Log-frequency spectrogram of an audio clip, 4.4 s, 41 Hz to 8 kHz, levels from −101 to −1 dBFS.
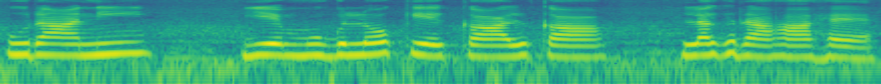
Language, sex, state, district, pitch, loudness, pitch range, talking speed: Hindi, female, Haryana, Rohtak, 250 Hz, -13 LUFS, 230-260 Hz, 120 wpm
